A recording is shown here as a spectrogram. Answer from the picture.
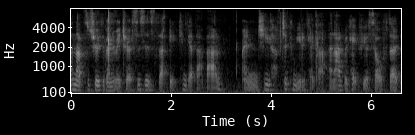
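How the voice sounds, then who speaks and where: A woman speaks at a fairly quick pace with an Australian accent. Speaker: patient sharing health experience. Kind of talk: personal testimony. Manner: fast.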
